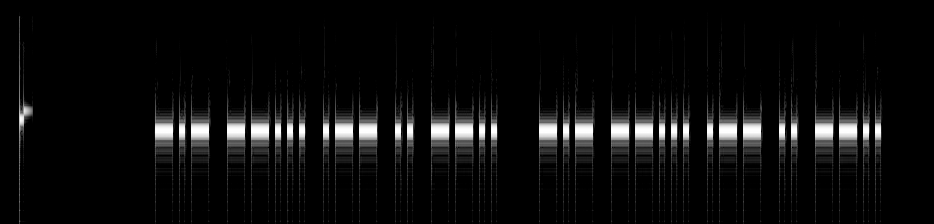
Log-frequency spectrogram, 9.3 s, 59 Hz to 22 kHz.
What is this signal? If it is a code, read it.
Morse code, heard as a keyed tone, about 19 wpm, 700 Hz. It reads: K7WIZ K7WIZ
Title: USA Call Signs Repeated 2x 20wpm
